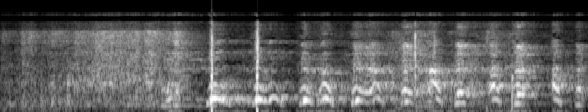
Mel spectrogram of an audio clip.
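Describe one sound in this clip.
A boy laughs and talks excitedly close by.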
